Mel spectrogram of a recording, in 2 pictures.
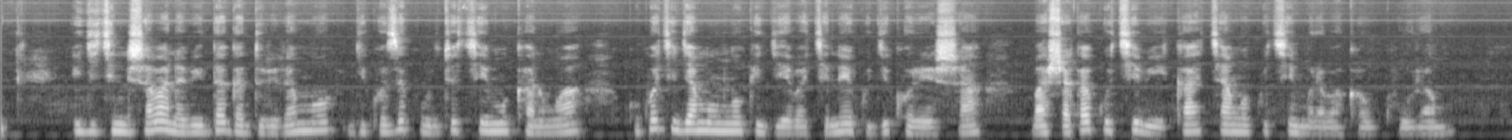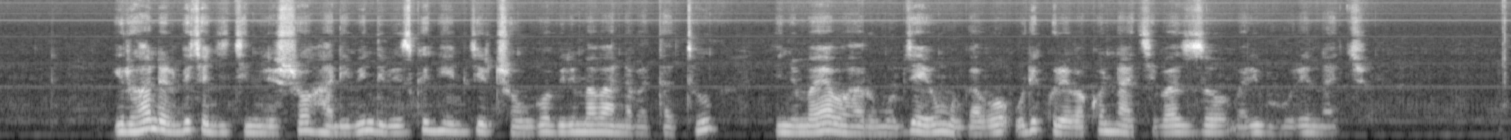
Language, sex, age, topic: Kinyarwanda, female, 25-35, education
